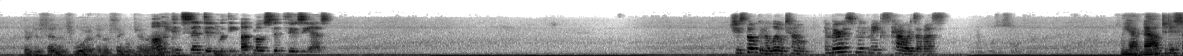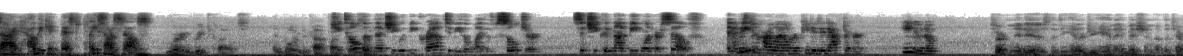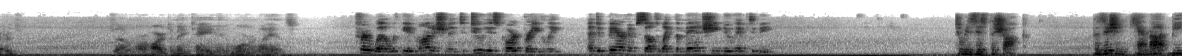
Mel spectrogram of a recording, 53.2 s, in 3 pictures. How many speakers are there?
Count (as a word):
six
